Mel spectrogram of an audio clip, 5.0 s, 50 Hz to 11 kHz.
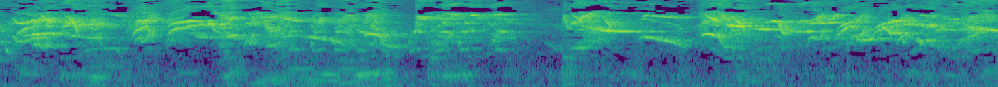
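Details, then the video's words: Black Oriental magpie-robin in bowing style at a routine practice singing contest in Lhokseumawe on 9 January 2022: rich, fast whistled phrases and sharp rising notes in two bursts split by a short pause, with faint voices beneath. "KACER KALA HITAM GAYA SUJUD"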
